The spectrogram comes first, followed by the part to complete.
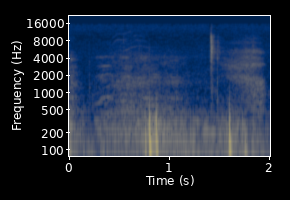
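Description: Handheld microphone handling noise in a quiet pause: two soft low thumps and a short click over faint room tone.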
